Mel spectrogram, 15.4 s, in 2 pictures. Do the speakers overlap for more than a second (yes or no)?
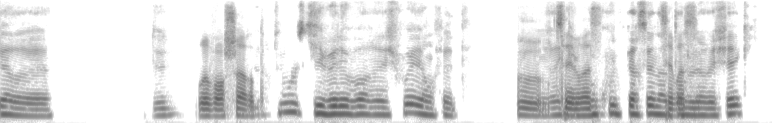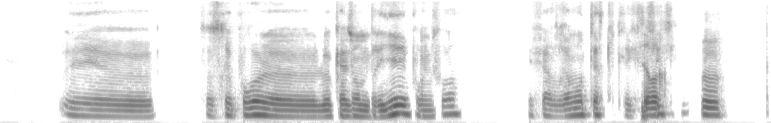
no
